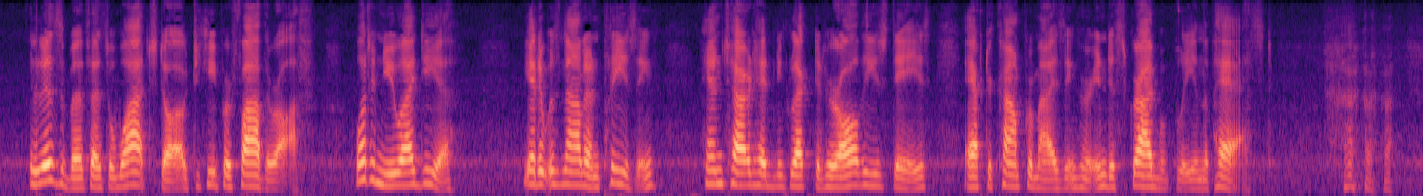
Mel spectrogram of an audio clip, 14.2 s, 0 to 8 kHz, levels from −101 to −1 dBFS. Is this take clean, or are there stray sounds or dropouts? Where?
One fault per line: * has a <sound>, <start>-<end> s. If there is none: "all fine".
* has a laugh, 13.2-14.0 s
